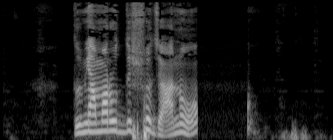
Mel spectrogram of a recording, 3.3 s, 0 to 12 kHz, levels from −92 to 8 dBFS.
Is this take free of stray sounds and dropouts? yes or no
yes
